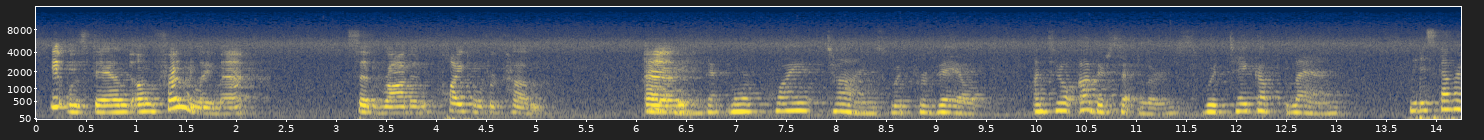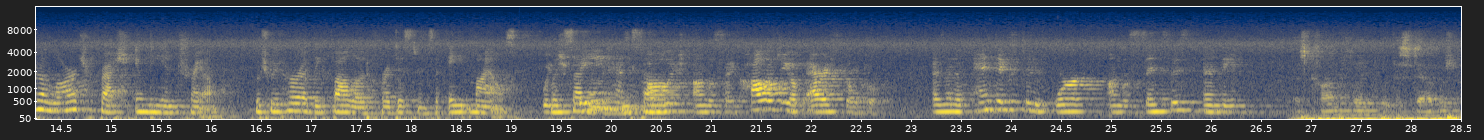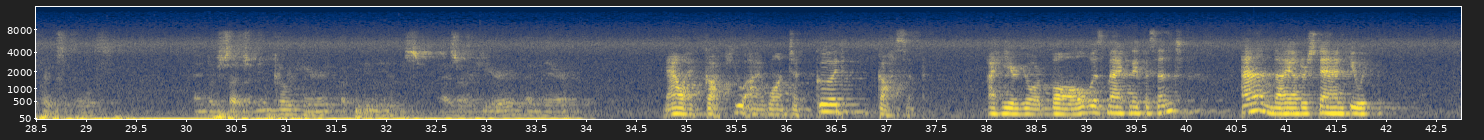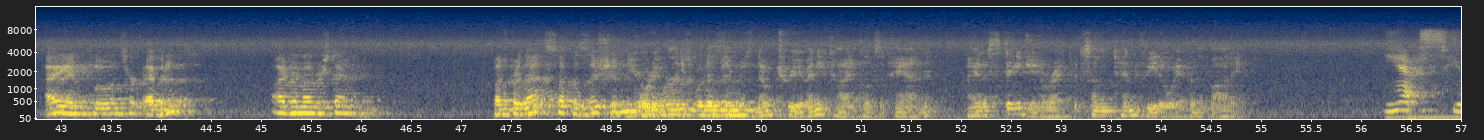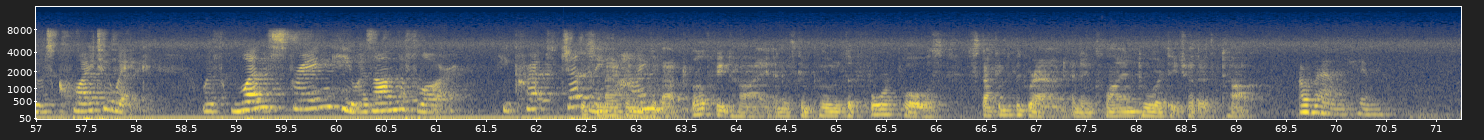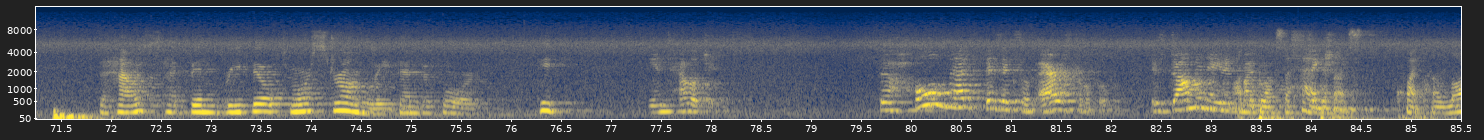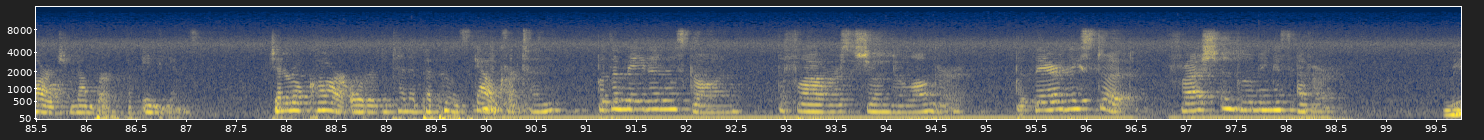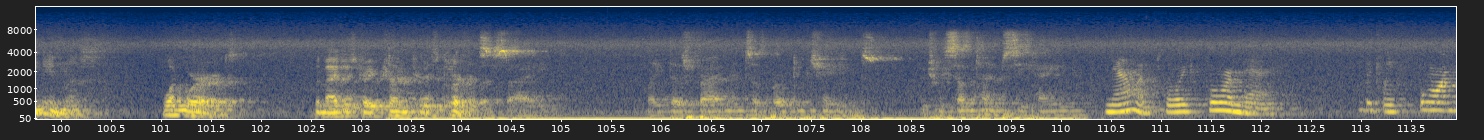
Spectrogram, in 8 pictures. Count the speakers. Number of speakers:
9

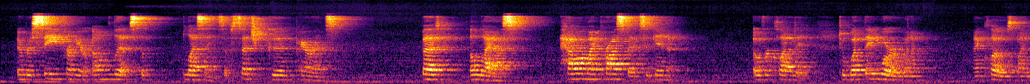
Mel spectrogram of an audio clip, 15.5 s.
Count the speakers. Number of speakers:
1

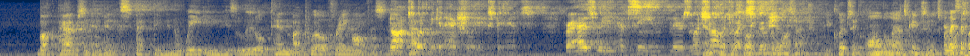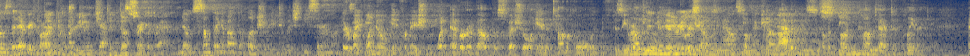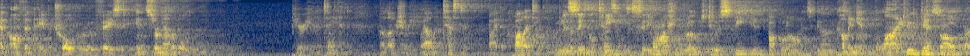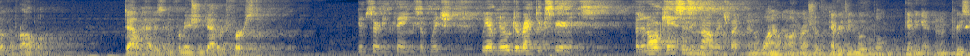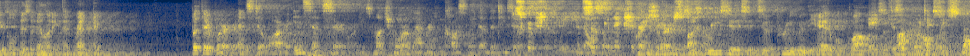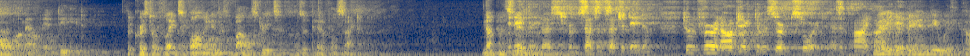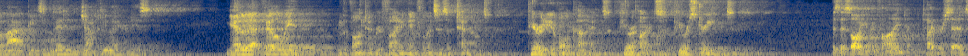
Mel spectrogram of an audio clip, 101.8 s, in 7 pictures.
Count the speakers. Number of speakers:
5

